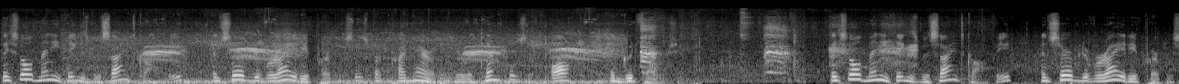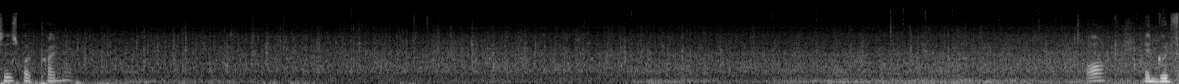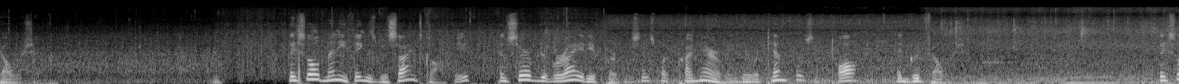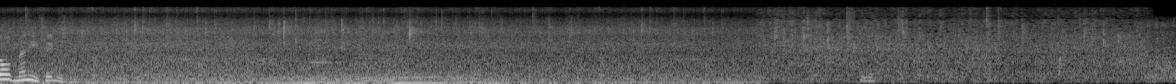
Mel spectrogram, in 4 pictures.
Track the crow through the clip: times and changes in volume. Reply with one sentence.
The crow can be heard from 0.6 to 9.2 s, at a steady volume.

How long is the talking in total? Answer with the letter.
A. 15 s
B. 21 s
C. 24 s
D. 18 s
B.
